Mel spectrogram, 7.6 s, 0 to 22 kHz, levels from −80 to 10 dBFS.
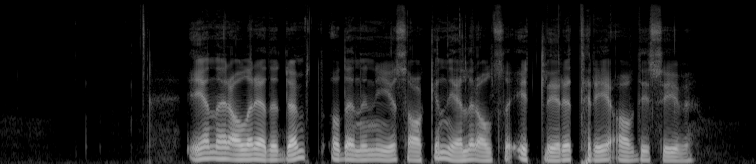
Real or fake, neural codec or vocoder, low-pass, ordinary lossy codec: real; none; 19.8 kHz; none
